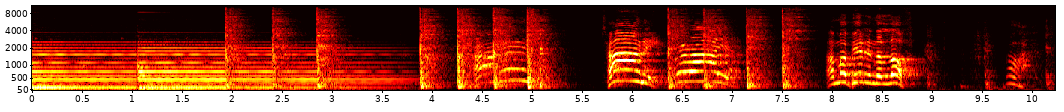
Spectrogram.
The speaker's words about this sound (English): What are you knocking a hole in the roof for? So that I can see the stars.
